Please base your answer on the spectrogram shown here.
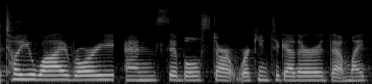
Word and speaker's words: Sybil: So Sybil, I think that's how you pronounce it, Sybil, S-Y-B-I-L, Sybil, or FMC, meets the MMC Rory, the brooding, smudged eyeliner, angry knight.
